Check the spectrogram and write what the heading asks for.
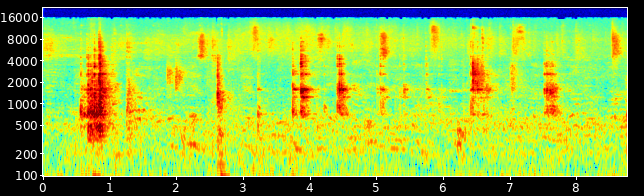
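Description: A few faint, scattered clinks and knocks in a quiet room, about six in all, the loudest about a second in.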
